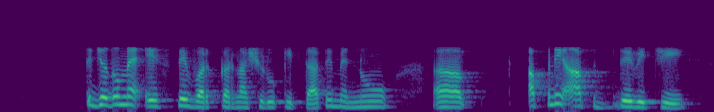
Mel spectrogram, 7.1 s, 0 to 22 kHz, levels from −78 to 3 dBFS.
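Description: No technical faults can be heard in the speech, which comes through a G.726 ADPCM telephone path at 32 kbit/s that confines it to a line band of about 150 Hz to 3.6 kHz, with nothing above 3.8 kHz and only the light graininess that coder leaves.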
